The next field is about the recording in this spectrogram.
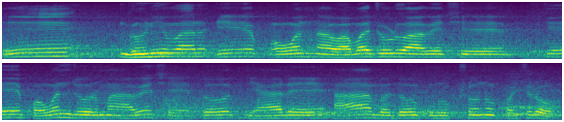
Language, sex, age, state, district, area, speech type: Gujarati, male, 30-45, Gujarat, Valsad, rural, spontaneous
